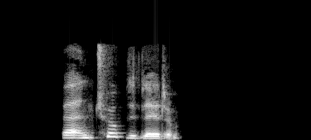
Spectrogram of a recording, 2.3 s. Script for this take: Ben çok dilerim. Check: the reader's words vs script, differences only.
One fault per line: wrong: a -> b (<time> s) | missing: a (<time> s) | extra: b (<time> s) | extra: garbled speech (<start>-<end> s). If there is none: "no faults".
no faults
